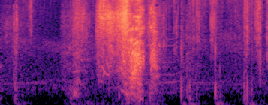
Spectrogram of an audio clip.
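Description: A man curses sharply nearby.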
